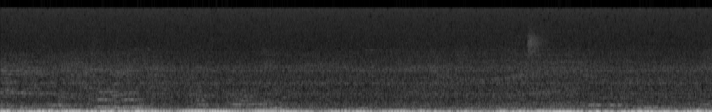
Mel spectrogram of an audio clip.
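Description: Steady low rumble with faint, indistinct sounds above it and a brief high tick near the end.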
